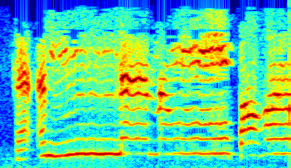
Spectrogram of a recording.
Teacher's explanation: أعطي الغنة مع تفخيم الطاء حقها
